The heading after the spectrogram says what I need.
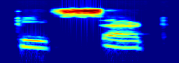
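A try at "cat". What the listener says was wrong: సిని కాగా పలకండి దయచేసి.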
